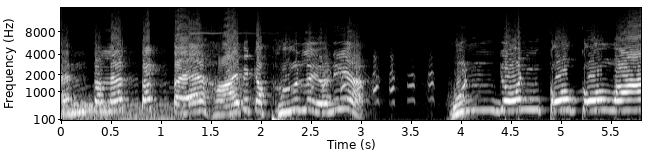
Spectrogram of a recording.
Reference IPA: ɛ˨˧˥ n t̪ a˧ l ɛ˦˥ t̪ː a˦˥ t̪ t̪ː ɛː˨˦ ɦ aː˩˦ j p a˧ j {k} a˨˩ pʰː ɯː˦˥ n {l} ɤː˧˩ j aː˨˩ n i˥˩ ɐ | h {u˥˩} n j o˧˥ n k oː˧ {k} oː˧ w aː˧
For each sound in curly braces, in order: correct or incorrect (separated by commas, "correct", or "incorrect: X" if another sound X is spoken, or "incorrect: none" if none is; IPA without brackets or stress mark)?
correct, correct, incorrect: u˧˥, correct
